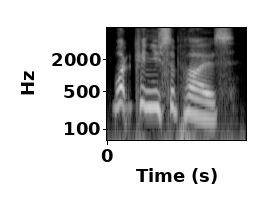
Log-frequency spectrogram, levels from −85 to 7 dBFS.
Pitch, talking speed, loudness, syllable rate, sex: 225 Hz, 170 wpm, -19 LUFS, 5.0 syllables/s, female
